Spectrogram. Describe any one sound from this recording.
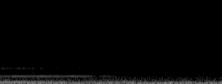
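A horn holds a long, soft note.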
